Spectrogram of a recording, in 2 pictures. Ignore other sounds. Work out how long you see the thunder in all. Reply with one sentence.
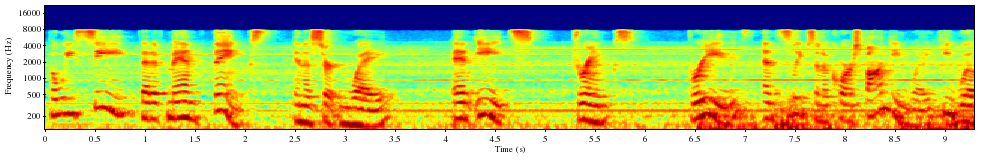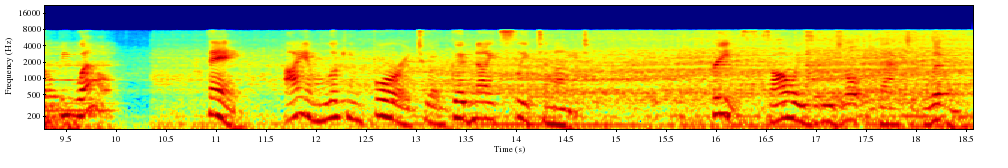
You can hear the thunder for 3 seconds altogether.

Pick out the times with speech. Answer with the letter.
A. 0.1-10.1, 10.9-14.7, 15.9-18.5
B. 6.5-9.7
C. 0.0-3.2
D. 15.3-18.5
A.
